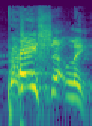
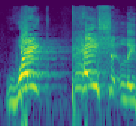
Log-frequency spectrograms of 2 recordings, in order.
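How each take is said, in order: First: "Patiently" shouted slowly; shouted answer. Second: "Wait" high and loud, then "patiently" hammered; "patiently" emphatisch en hoog benadrukt; stress on patiently. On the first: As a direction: roar out "Patiently", stretched. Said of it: "but it says wait how?". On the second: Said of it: "The adverb describes how we should wait". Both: Shown as a demonstration.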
